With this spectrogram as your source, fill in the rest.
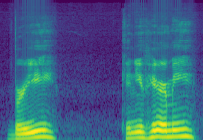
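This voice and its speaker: A man's voice: a little high, fairly even intonation, a little slow, a little mellow, voice pushed up. A man reading an audiobook, voicing an anxious, tearful young woman who pleads urgently. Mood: alarmed.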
